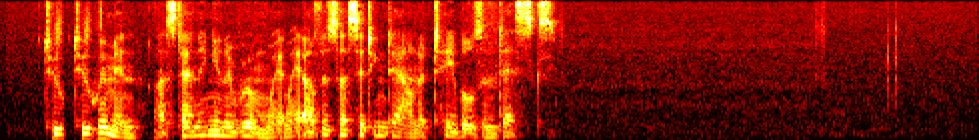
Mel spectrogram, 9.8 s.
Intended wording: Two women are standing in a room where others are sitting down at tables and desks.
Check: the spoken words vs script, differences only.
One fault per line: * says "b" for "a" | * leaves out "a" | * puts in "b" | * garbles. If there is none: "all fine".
* puts in "two"
* puts in "where"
